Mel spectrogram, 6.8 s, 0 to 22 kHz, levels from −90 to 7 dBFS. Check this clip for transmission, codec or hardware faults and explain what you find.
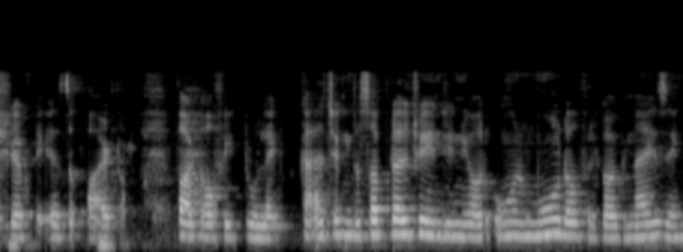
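Two faults are present: a returning echo and repeated dips in the room background.

Echo leak runs from 0.00 to 2.18 s and returns briefly at 2.79 to 2.84 s and 4.42 to 4.51 s. A delayed copy of the speech follows the original by 353 ms. It is likely caused by a far-end loudspeaker whose sound reached that side's microphone and slipped past its echo canceller. The copy sits roughly 20 dB down in the first stretch, about 35 dB down at 2.8 s, and is strongest at 4.4 s, only about 10 dB below the speech.

Background gated by the echo canceller appears at 0.33 to 0.47 s, 1.32 to 1.39 s, 2.34 to 3.02 s, 4.85 to 5.04 s and 6.20 to 6.32 s. The canceller sharply attenuated the microphone while it judged the loudspeaker to be active. The room sound drops by about 40 dB at 0.4 s, about 30 dB at 1.35 s and about 39 dB in the later gaps, then returns. 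Most dips last well under a fifth of a second, and the longest affects around 300 ms within the 2.34 to 3.02 s span. The audio's top end stops at 8 kHz, consistent with the call's microphone processing.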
